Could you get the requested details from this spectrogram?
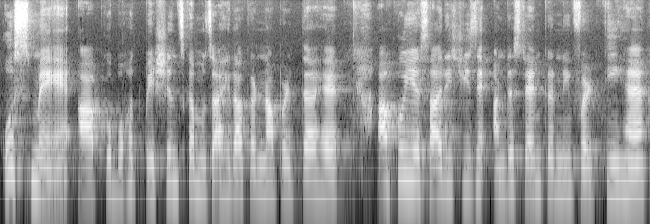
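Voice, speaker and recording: A woman, co-hosting a podcast chat in an earnest, advising tone. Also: mid-range voice. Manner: earnest, advising tone, mixes English words. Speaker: podcast co-host. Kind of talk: casual chat.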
